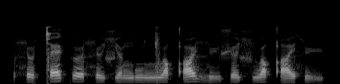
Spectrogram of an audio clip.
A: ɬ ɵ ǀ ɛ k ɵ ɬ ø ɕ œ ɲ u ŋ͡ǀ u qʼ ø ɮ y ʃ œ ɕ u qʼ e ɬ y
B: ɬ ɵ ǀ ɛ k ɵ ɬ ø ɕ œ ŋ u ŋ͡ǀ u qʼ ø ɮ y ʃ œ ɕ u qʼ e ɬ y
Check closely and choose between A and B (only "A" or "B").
B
